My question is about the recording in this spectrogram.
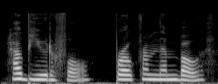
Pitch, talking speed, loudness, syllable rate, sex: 215 Hz, 165 wpm, -17 LUFS, 5.1 syllables/s, female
